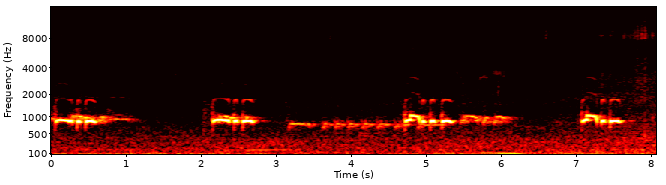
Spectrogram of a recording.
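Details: Local zebra dove singing energetically, kept as a lure to set other birds singing: mellow cooing phrases near one kilohertz, repeated about every two and a half seconds, with a softer run of short even notes in between. Quiet background.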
